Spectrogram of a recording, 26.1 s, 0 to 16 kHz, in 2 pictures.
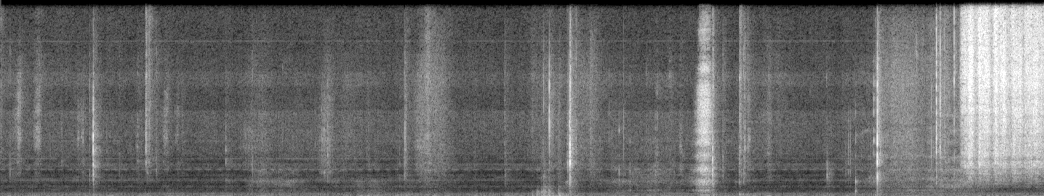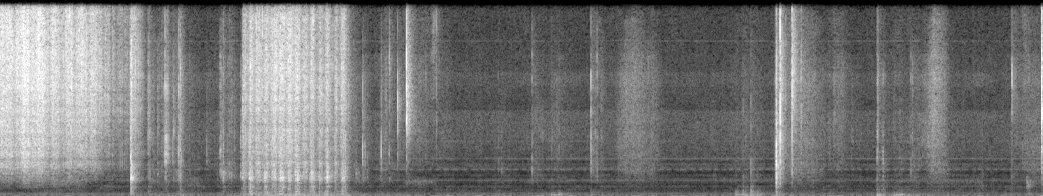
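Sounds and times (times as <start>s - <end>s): beads rattling in plastic tray: 12.0s - 14.8s.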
